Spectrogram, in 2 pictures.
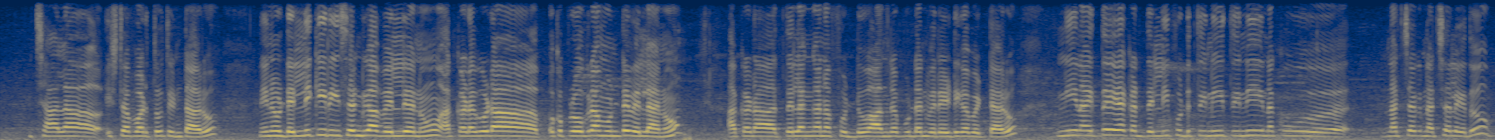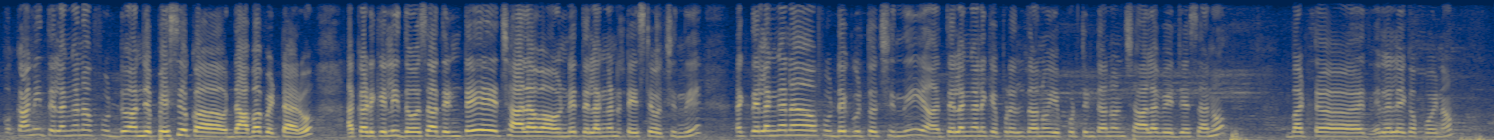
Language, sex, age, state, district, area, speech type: Telugu, female, 18-30, Telangana, Nalgonda, urban, spontaneous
